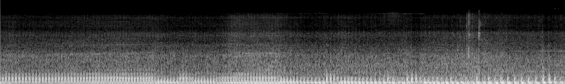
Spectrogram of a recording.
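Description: Yamaha WR155R motorcycle at speed with the engine held in high gear, a loud, steady droning rumble mixed with rushing wind noise, continuous and close throughout.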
